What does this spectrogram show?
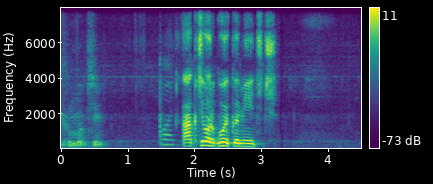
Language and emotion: Russian, angry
